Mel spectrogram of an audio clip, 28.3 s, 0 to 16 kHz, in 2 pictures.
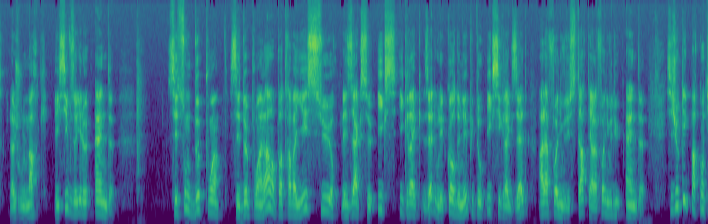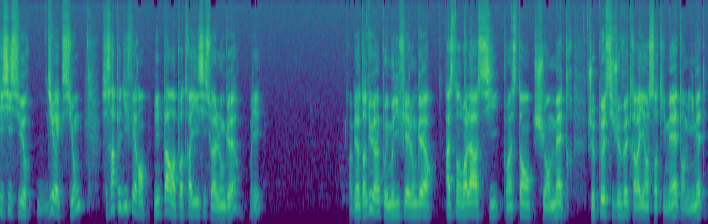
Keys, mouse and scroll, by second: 15.1 click, 18.2-20.9 drag.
